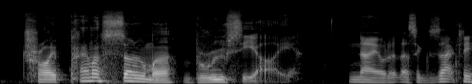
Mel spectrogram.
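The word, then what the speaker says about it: Trypanosoma brucei: because this one's quite a hard one to pronounce trypanosoma Brucie nailed it that's exactly how you say it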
